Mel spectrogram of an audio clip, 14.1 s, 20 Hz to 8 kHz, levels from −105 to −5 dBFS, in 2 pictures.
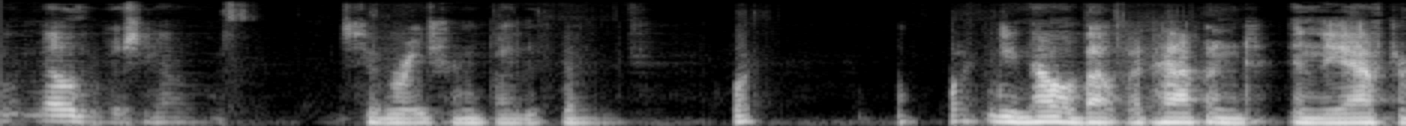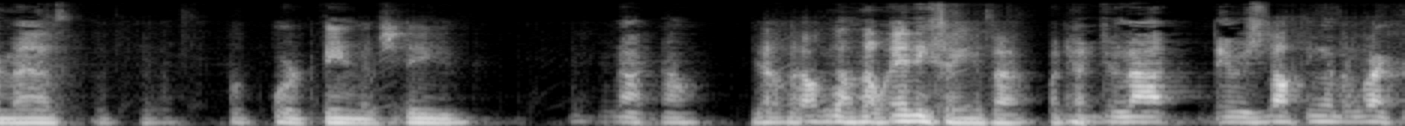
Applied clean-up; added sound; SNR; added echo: neural mask model DeepFilterNet 3.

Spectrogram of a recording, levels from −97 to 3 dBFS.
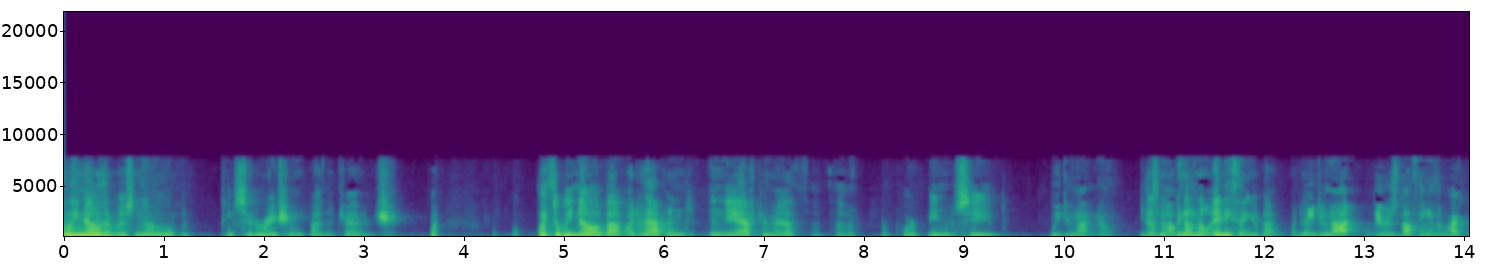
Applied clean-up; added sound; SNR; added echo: none; none; none; none.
